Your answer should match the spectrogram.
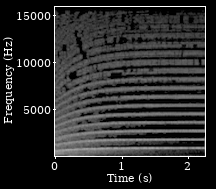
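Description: Electronic tone that glides up in pitch at the start, then holds one steady, even note.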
